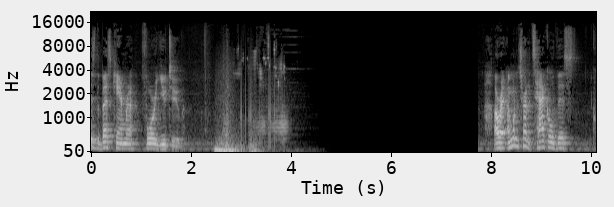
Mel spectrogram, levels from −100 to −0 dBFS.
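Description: From 2.98 to 3.86 s a train of clicks cuts across the sound, about fifteen similar pops at around 18.3 per second, unevenly spaced, peaking roughly level with the surrounding audio. The likely cause is an external pulse source, such as interference from nearby equipment or a faulty connection or power supply. On a waveform they show as narrow, repeated spikes. A spectrogram shows a row of thin vertical broadband lines at irregular intervals.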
